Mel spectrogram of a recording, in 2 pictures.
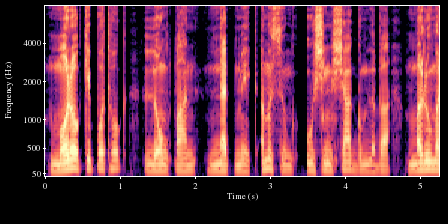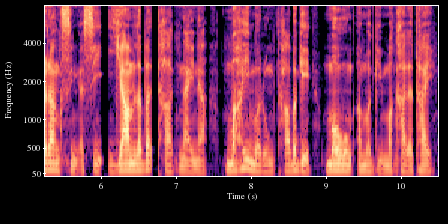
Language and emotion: Manipuri, neutral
